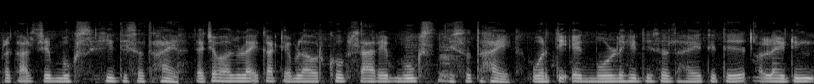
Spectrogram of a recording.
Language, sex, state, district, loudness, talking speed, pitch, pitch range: Marathi, male, Maharashtra, Dhule, -27 LUFS, 170 wpm, 140 Hz, 140-145 Hz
